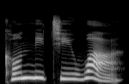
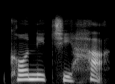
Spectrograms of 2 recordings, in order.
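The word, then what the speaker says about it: こんにちは: It's spelled with ha at the end, but you pronounce it wa. So it's Konnichiwa, not Konnichiha.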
